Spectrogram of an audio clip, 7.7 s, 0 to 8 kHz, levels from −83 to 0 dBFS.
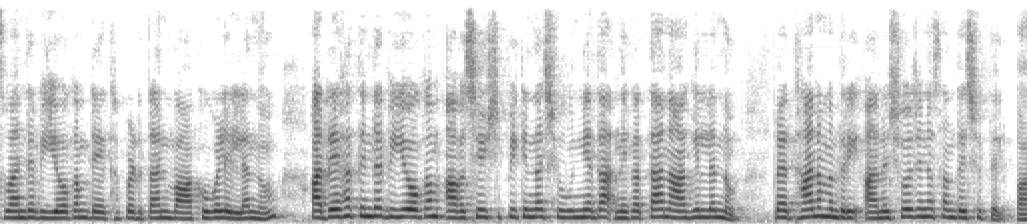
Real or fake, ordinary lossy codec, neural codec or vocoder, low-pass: fake; none; codec, 16 kHz, 4 kbps, FunCodec, trained on LibriTTS, 50 frames a second; none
